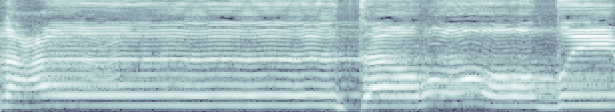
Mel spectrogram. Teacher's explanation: Nanti kita jumpa taradin, nun mati bertemu dengan ta, ikhfa hakiki juga, kita dengung dua harakat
